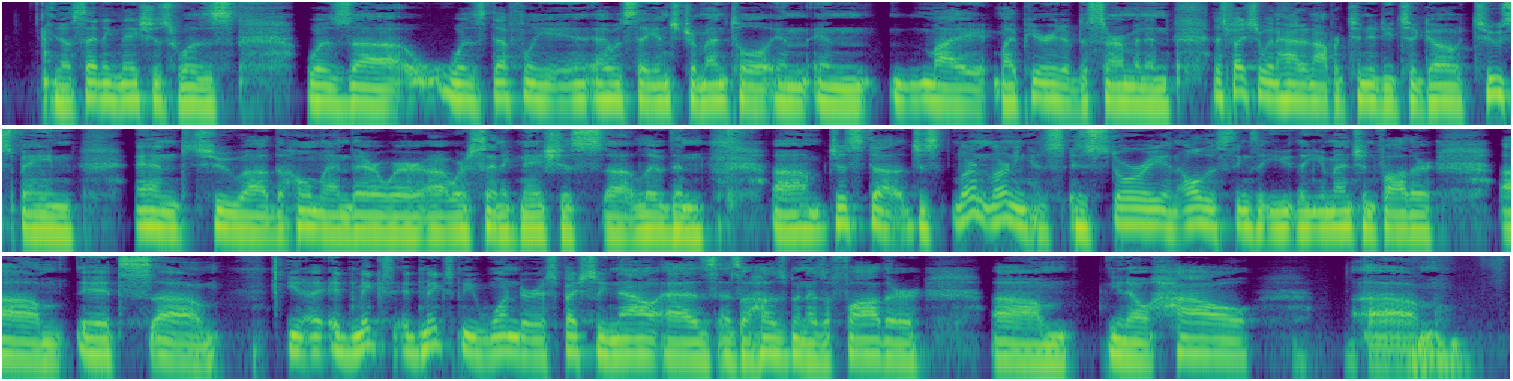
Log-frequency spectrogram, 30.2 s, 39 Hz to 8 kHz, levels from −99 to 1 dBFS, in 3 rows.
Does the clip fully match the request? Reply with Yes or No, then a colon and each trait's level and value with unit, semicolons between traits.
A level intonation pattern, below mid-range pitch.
No: average, 3.2 semitones; low, 105 Hz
